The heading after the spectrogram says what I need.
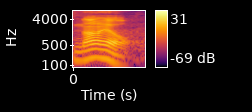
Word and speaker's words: Niall: It's pronounced Niall. It's a cool name. We're going to have Niall talk to us about user-centered API versioning.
